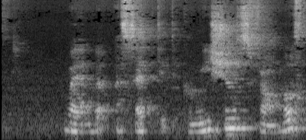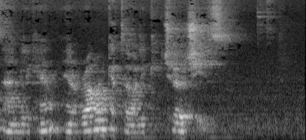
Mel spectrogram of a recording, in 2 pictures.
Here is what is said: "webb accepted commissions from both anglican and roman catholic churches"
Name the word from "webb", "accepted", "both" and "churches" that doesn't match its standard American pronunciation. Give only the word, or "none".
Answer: accepted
